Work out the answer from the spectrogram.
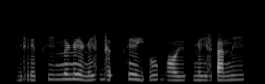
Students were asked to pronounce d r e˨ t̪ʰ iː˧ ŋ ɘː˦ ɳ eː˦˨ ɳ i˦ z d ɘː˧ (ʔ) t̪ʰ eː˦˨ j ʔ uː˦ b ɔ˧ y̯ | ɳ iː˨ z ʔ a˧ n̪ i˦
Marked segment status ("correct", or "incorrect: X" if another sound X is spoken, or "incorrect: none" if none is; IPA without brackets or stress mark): correct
